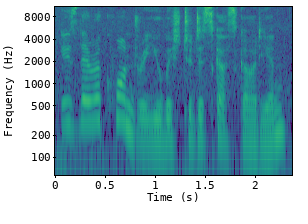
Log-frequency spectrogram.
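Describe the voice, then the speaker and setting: A woman voicing a courteous, earnest young mage companion in a fantasy game, speaking formally and gently. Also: on the low side, sing-song, slight background noise. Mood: thoughtful, gentle. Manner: formal, eloquent, gentle, measured. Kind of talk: scripted fantasy game dialogue.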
